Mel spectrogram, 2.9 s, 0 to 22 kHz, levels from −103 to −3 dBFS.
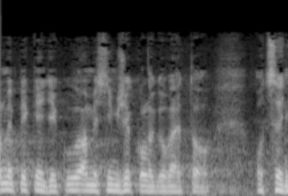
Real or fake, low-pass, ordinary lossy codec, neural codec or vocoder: fake; 14.4 kHz; MP3, 48 kbps; vocoder, 48 kHz, 128 mel bands, Vocos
